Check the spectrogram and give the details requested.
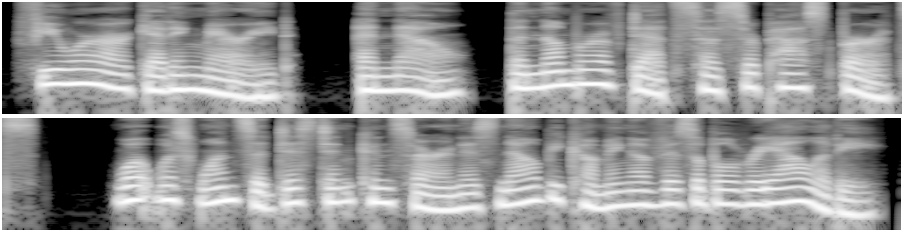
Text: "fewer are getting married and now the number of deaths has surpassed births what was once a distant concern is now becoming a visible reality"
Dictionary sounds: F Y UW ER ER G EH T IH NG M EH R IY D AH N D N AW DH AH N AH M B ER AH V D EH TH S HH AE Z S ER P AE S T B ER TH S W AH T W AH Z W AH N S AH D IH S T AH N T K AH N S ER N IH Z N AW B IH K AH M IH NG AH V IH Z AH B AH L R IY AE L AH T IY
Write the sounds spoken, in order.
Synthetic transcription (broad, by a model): F Y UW ER ER G EH T IH NG M EH R IY D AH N N AW DH AH N AH M B ER AH V D EH TH S HH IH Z S ER P AE S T B ER TH S W AH T W AH Z W AH N S AH D IH S T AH N K AH N S ER N IH Z N AW B IH K AH M IH NG AH V IH Z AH B L R IY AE L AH T IY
